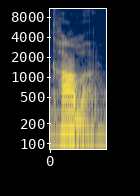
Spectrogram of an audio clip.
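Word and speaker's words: kamma: The word karma is a Sanskrit word meaning action, and in Pali is pronounced kama.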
